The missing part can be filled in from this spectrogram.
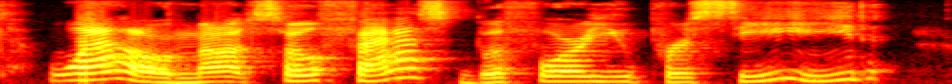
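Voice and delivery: very high frog puppet voice. Storyteller voicing a talking iron gate to the listeners, Kermit the Frog voice. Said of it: "Why does it sound like that?".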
